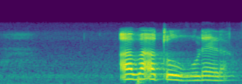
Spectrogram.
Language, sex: Venda, female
